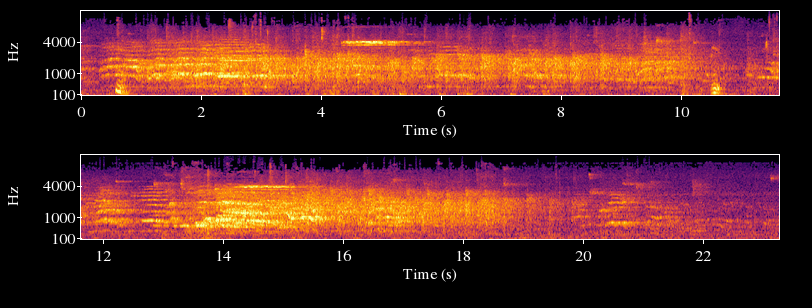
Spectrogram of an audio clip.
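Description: Young women shout and call out to each other in an echoing hall.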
